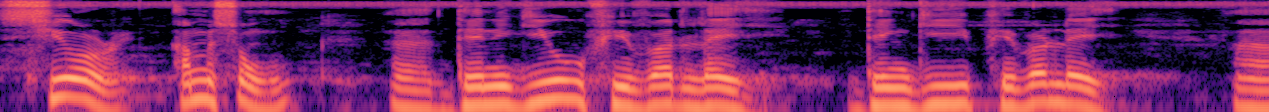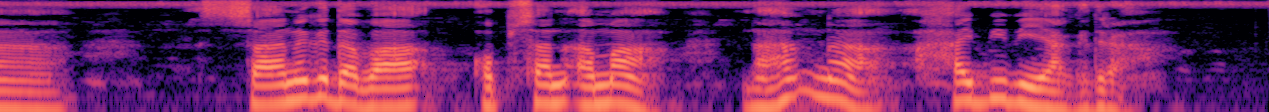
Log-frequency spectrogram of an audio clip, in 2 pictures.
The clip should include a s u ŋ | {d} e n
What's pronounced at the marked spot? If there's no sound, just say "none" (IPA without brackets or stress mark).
d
